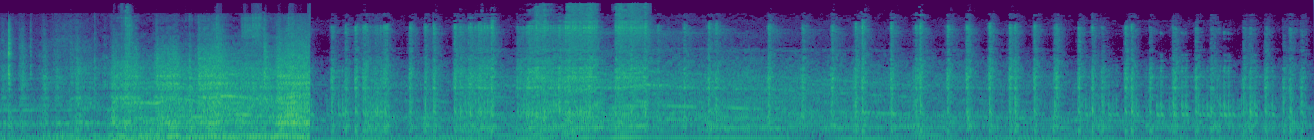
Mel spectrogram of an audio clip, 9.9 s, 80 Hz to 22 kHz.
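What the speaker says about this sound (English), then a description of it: "as you can hear, this car just starts up the first time you try" A 1978 Lada Niva's engine turns over and catches on the first try, a loud cranking burst settling into a steady, close idle with a low even rumble.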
